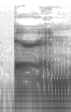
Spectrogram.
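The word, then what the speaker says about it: Exrin: And you can find Aaron at Aaron, only it's spelled E X R I N, but the X is silent.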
